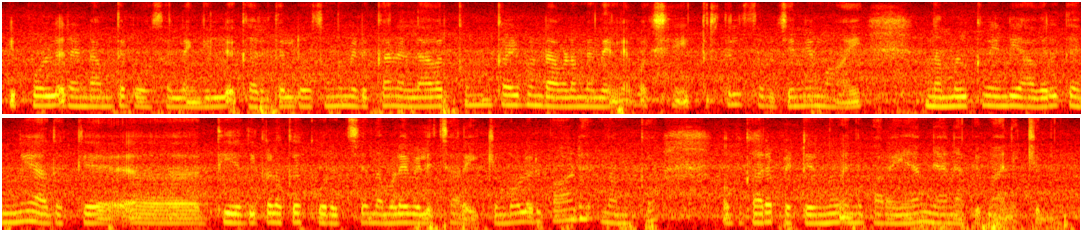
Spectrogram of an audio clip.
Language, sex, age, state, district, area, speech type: Malayalam, female, 18-30, Kerala, Thrissur, urban, spontaneous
